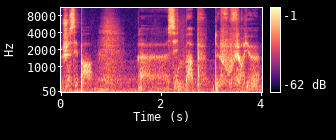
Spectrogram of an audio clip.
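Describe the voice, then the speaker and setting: A man delivers ASMR ranking commentary entirely in a whisper. He is close to the microphone and speaks informally, with plenty of slang and hesitant asides. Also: slow pace. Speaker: ASMR content creator.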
